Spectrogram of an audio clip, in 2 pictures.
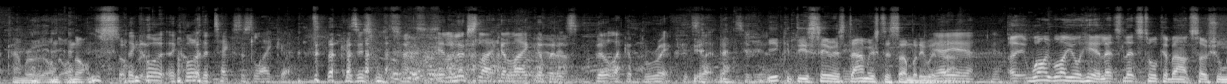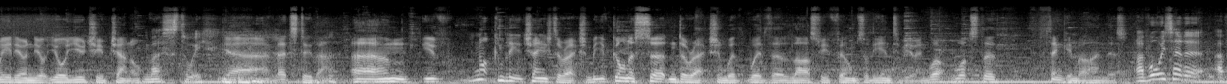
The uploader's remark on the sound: The Brighton listener meet up recorded live on location in the south's most vibrant seaside town on the Palace Pier. Those who came to the live show also get a chance to ask questions from the floor.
